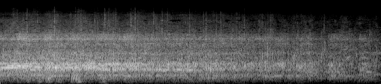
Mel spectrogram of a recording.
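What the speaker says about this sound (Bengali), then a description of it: "ইমোশনসের জন্য বটে জোরে হাত তালি" A crowd claps loudly at a gathering, a thick continuous wash of hand claps that starts strong and gradually tapers.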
